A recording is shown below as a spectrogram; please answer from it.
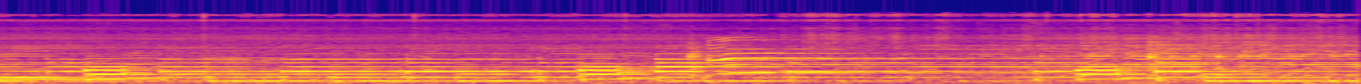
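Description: Two cigar box guitars played together in an instrumental blues intro: held, ringing notes changing in steps, with one note rising in pitch about four seconds in.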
